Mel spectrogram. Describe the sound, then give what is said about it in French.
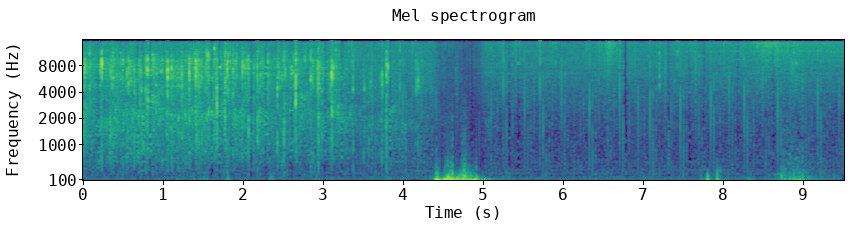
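Congregation applause at a church conference: dense, rain-like clapping fills the first half, then a loud low thump cuts in. After it the sound drops to a quieter background with a few soft bumps. “Est-ce qu'on peut acclamer pour Jésus?”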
